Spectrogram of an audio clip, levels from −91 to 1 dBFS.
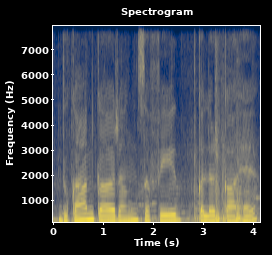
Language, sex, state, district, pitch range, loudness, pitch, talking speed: Hindi, female, Assam, Kamrup Metropolitan, 190-210 Hz, -12 LUFS, 200 Hz, 100 wpm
